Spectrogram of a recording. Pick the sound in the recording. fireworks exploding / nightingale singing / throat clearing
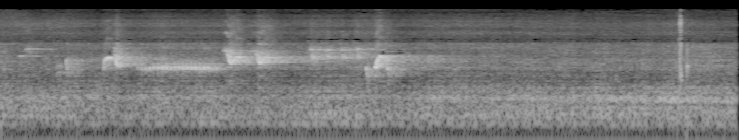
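nightingale singing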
